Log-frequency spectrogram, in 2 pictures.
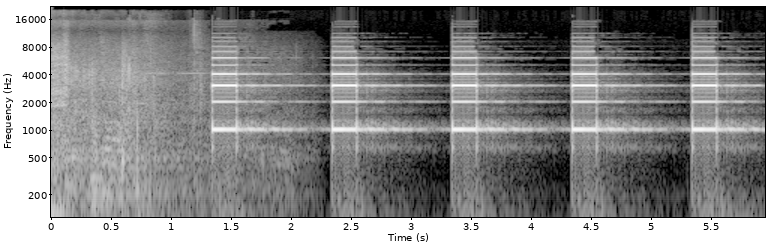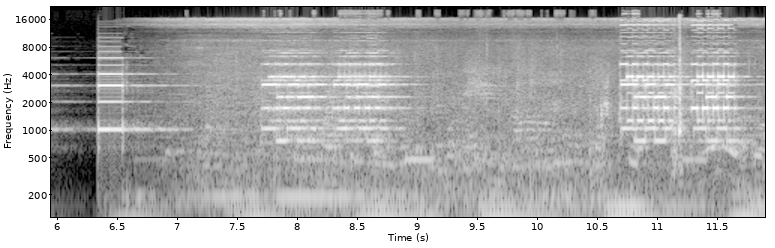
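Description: Emergency department red phone at a busy London A&E, ringing in six evenly spaced trilling bursts, then giving way to background voices and ward noise.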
